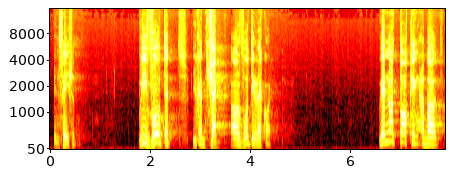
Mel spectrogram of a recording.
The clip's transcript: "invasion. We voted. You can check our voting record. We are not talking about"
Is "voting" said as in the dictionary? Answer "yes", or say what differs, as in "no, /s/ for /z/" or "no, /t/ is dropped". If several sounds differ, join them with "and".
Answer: yes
